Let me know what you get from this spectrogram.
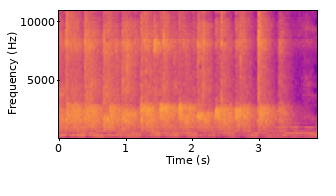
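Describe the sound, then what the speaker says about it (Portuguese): Congregation clapping hard in rhythm at a church family service, steady loud claps over sustained music with no one speaking. "Palmas bem forte para Jesus nesta noite."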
